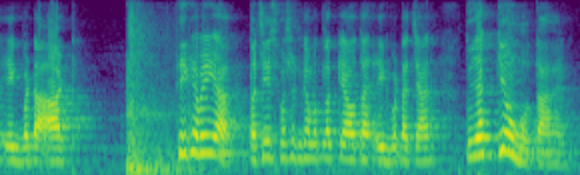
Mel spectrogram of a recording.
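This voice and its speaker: A man's voice: high-pitched, a little mellow. A man from India, giving casual step-by-step advice to exam aspirants and often checking in with his listeners. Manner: explains step by step, often says "ठीक है भैया". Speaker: exam preparation coach. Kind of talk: casual spoken advice talk.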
